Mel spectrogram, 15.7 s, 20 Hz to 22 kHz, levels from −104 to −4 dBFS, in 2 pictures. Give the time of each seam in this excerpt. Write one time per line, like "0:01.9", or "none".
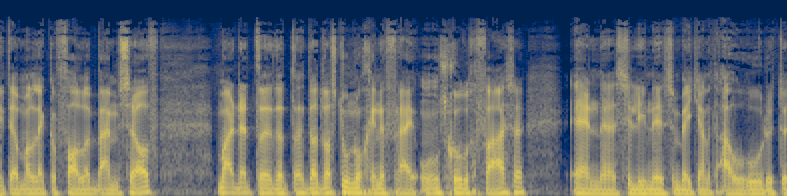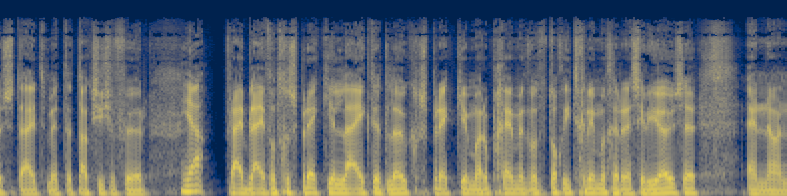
none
